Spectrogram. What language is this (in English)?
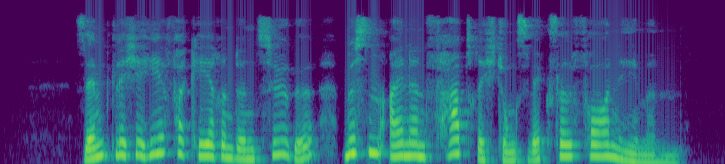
German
